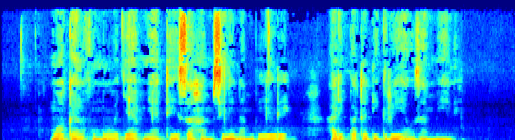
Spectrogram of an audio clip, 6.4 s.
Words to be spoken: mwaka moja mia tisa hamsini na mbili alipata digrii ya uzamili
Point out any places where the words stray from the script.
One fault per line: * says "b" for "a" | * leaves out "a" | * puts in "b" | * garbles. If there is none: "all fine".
* puts in "elfu"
